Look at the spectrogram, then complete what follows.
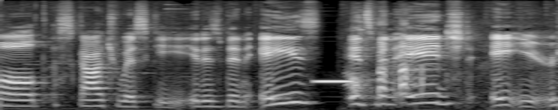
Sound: beeping

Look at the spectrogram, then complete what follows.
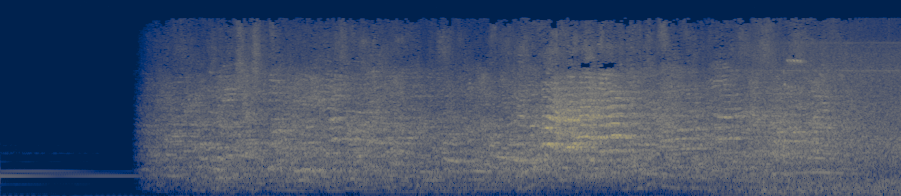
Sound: children talking

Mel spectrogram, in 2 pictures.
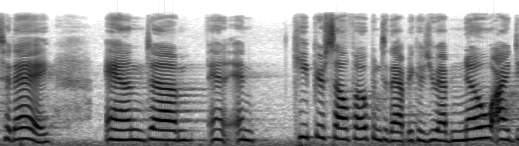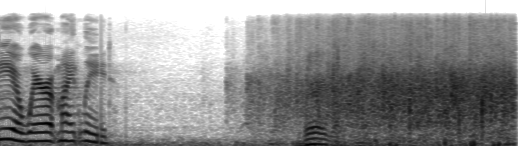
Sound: applause

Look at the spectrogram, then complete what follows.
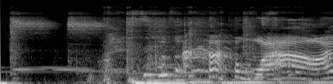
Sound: laughing

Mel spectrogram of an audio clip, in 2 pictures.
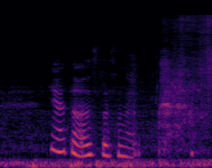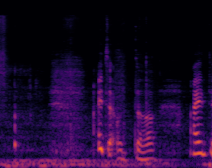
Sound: laughs

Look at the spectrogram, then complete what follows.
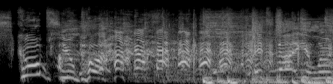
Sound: laughing

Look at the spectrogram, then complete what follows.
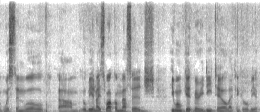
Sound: none

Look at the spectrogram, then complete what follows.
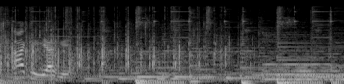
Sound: clapping

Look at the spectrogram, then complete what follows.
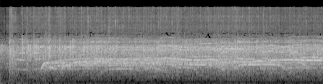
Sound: crowd applauding; crowd cheering

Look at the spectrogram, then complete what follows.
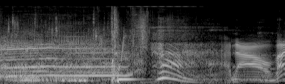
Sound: sighing

